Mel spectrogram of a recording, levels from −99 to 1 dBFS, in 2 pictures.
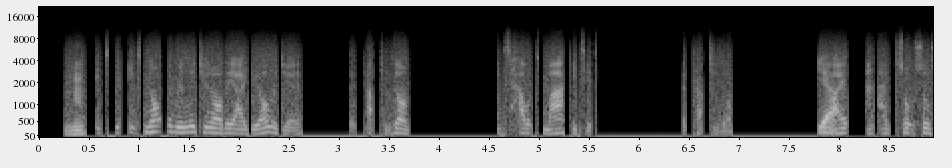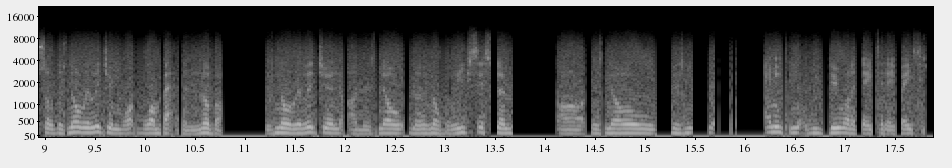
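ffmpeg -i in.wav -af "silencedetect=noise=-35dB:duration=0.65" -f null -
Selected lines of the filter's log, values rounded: silence_start: 3.68
silence_end: 4.58 | silence_duration: 0.90
silence_start: 5.52
silence_end: 6.44 | silence_duration: 0.92
silence_start: 6.92
silence_end: 7.78 | silence_duration: 0.86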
